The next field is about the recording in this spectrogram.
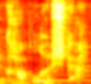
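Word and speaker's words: capall uisce: of the Sea called the kapalushka the pronunciation that she says it's the correct pronunciation and the thing is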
